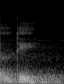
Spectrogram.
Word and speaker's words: the: Definite article दी, जिसका pronunciation दी और द दोनों होता है।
